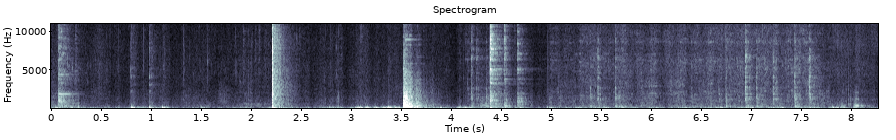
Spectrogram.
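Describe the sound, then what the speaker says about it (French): Butter melted in a pan being stirred with a utensil, with scraping and clinking of metal against the pan over a soft sizzle, near and fairly quiet, with no talking. "Voilà, ici mon beurre est fondu."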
